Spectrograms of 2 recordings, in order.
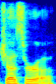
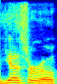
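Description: First: The name is said the common American way. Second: The name is said the original, non-American way. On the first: This is how most American scientists say it. "most American scientists are going to go ahead and pronounce it Jezero" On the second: This is the technically correct pronunciation. "Technically, it's a Jezero crater"

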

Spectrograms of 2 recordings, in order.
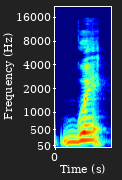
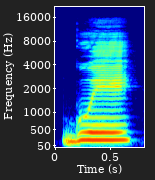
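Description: First: The pitch is high and cut off abruptly. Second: The pitch stays level and high. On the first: This is the standard form used in the lesson. "we'll just stick with the high stop" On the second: This is how it sounds in some other regions. "In other regions, it may sound like a high flat"

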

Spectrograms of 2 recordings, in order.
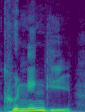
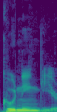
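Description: First: The word begins with a hard K sound. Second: The word begins with a G sound. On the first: The word is read as it is spelled. The speaker calls it wrong. "If people who don't speak isiZulu like me read it, we go, oh, Kuningi" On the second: The word is said as native speakers say it. The speaker calls it right. "yes, it's K-U, but you pronounce it G-U"

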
